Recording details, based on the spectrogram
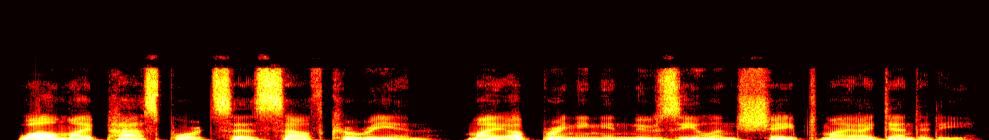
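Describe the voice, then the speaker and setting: Male narrator for a language lesson, lowish voice, dry close recording, careful even delivery. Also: normal speed, dry recording. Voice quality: plain, even reading of each sentence, repeated. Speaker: English teacher reading practice sentences. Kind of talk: slow, clear scripted reading for shadowing practice.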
